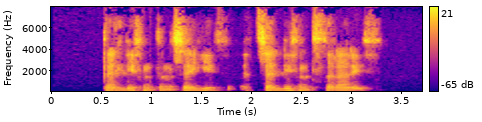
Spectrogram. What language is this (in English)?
Kabyle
